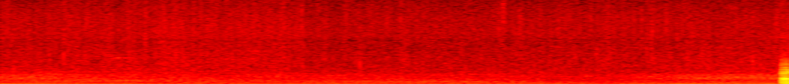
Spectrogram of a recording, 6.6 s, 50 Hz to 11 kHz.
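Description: Steady rain in Farming Simulator 25, a soft continuous hiss that stays even and fairly faint throughout, with no voices and a brief sharp click at the very end.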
